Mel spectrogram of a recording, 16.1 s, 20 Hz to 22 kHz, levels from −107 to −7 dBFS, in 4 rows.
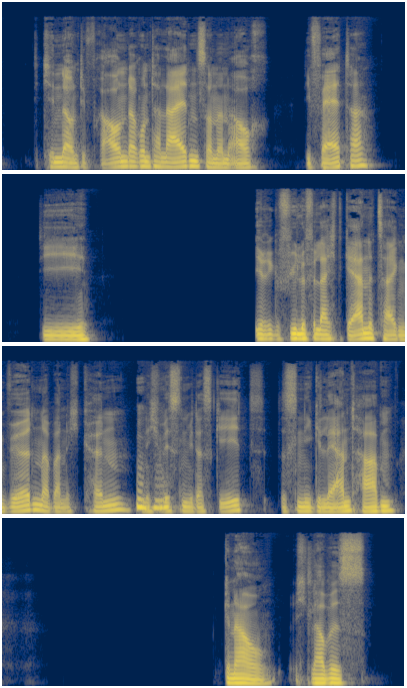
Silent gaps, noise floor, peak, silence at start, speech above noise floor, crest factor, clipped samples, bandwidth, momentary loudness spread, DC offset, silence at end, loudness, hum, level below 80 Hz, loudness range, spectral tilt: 3.98-4.08 s, 4.21-4.41 s, 5.25-6.57 s, 12.59-14.21 s; under -90 dBFS; -2 dBFS; 0.45 s; over 68 dB; 22 dB; under 0.1%; 15.5 kHz; 11 LU; under 0.1%; 0.4 s; -23 LUFS; none; -50 dBFS; 4 LU; -6 dB/octave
